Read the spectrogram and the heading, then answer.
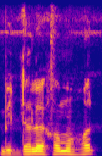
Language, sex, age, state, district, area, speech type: Assamese, male, 45-60, Assam, Majuli, rural, spontaneous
